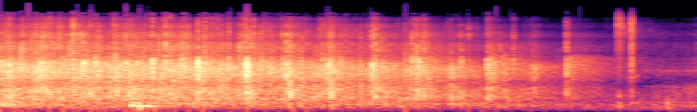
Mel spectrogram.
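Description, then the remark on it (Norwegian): A crowd applauds a woman invited forward to speak, a dense wash of many hands clapping that gradually thins out and fades to a few scattered claps by the end. “Dere må klappe for henne.”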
